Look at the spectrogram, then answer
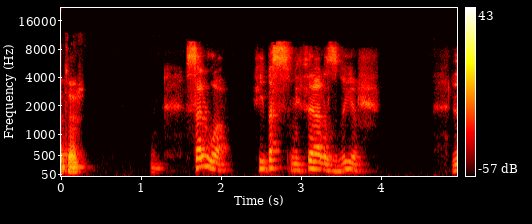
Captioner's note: speaking arabic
